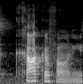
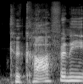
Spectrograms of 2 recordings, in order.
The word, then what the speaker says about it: cacophony: how is that me cacophony is the word and that's it cockaphoney is not a word you don't say it like that it's gotta be a word no cacophony that is because it's because it's it's not coco phony it's ca company i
